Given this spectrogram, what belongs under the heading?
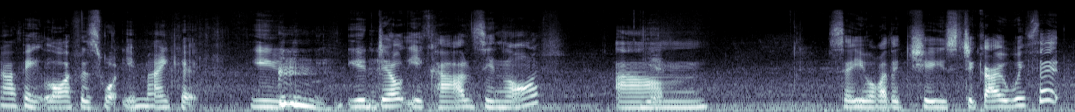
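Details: Adult woman speaking; ordinary conversational speech.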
